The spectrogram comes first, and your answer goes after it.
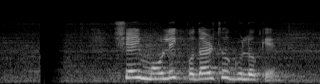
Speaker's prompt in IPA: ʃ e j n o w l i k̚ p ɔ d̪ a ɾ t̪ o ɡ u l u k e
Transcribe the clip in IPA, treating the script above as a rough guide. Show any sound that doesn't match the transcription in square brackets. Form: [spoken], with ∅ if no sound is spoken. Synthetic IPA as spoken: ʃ e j [m] o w l i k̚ p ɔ d̪ a ɾ [t̪ʰ] o ɡ u l [o] k e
